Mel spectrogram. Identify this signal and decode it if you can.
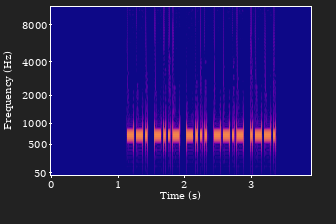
Morse code, heard as a keyed tone, about 36 wpm, 700 Hz. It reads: GXBQP
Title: Code Groups - 5 Letters - 35wpm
